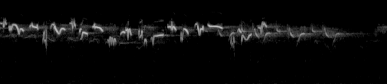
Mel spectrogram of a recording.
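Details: A dunnock (Prunella modularis) sings a fast, high, jangling warble of thin squeaky notes, lasting about three and a half seconds before trailing off.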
